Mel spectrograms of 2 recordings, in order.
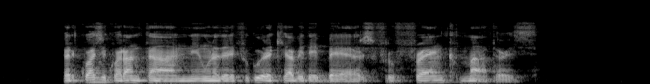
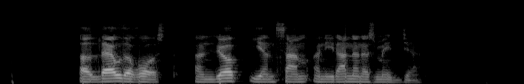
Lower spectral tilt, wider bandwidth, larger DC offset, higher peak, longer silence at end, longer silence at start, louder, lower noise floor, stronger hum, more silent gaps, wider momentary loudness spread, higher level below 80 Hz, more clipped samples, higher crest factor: about the same, -6.5 dB/octave vs -6 dB/octave; about the same, 7.6 kHz vs 7.8 kHz; neither; first, -2 dBFS vs -12 dBFS; about the same, 1.15 s vs 1.05 s; second, 0.65 s vs 0.8 s; first, -21 LUFS vs -33 LUFS; second, -76 dBFS vs under -90 dBFS; neither; neither; second, 10 LU vs 16 LU; first, -60 dBFS vs -66 dBFS; neither; about the same, 20 dB vs 22 dB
